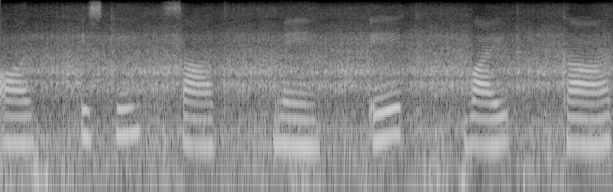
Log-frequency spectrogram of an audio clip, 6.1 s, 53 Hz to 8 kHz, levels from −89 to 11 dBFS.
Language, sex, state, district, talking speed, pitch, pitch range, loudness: Hindi, female, Chandigarh, Chandigarh, 80 wpm, 190 Hz, 180-205 Hz, -16 LUFS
